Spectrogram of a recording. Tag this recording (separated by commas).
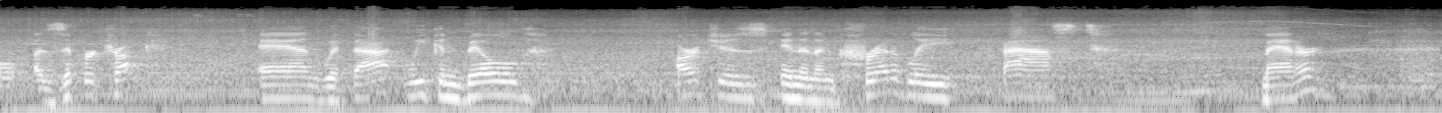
Speech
